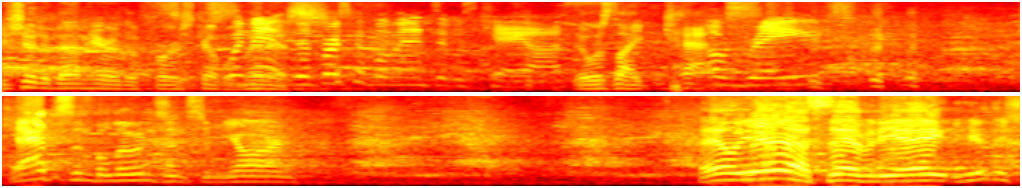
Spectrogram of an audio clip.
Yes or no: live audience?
yes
